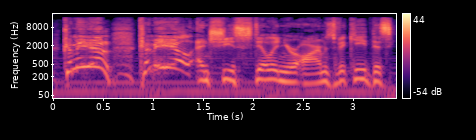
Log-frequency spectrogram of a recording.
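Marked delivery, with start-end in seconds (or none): 0.0-1.4 high yelled name; father yelling for his wife; calling out. Acted. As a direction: shout for her across the house. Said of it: "he starts going".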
